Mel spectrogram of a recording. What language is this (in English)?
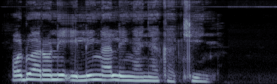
Luo (Kenya and Tanzania)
